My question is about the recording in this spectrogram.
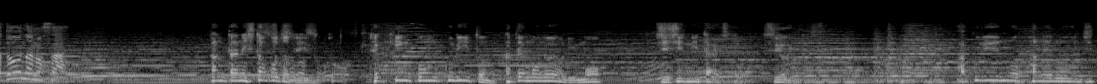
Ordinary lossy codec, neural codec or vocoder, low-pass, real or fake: none; none; 7.2 kHz; real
